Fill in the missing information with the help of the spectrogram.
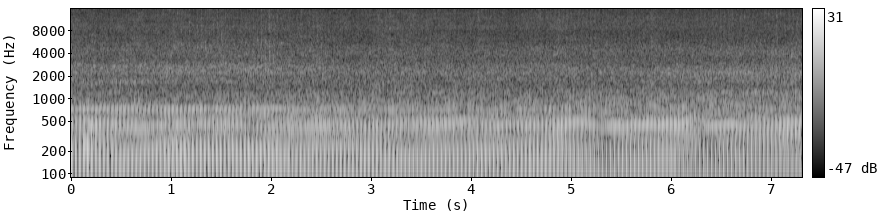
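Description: A wooden river boat's engine running steadily at an even speed as the boat moves along, a constant hum with a fast, even beat.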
